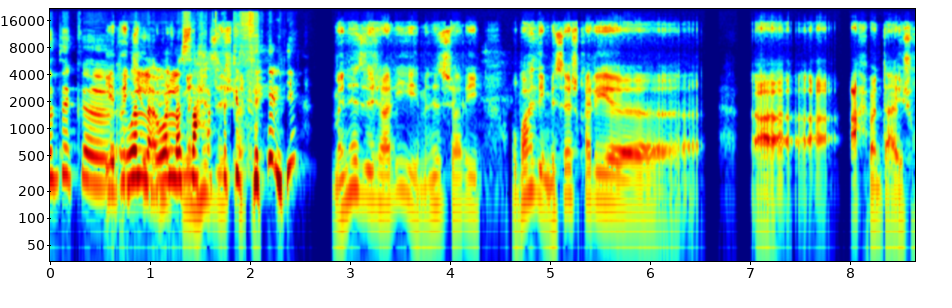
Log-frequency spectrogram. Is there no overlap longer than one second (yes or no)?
no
